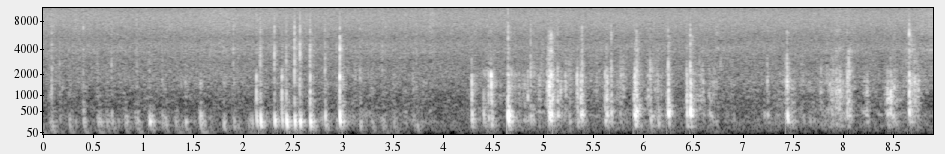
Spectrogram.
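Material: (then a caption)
Cardboard. Fingertips and nails of both hands tap and scratch the lid of a closed cardboard Monopoly game box, printed white and red, resting on a cork surface. Quiet, dry, papery taps patter in quick irregular clusters, with a brief pause before another burst of sharper taps. Soft scratching fills the gaps, and each tap dies away almost at once.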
